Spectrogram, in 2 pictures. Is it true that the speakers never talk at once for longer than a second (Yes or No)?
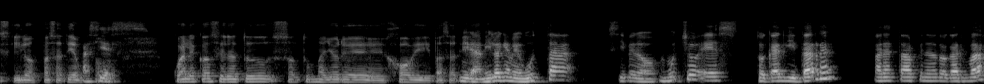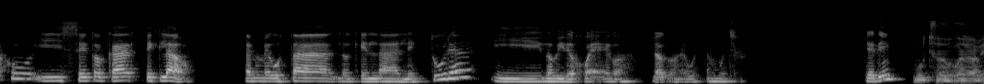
Yes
